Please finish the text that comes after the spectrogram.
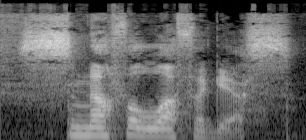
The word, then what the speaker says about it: Snuffleupagus: I'm going to continue saying Snuffleupagus.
